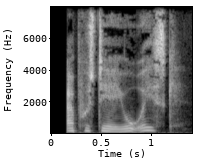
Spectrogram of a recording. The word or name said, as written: aposteriorisk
